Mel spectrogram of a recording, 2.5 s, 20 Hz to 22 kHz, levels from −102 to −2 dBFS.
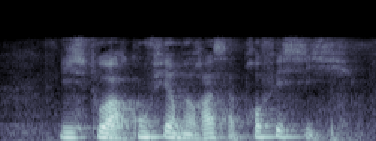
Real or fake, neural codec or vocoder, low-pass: real; none; 7.2 kHz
